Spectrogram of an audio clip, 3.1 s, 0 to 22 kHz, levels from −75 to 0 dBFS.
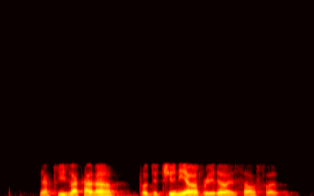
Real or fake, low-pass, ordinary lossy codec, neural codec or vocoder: fake; 3.6 kHz; Opus, 32 kbps; codec, 24 kHz, 1.5 kbps, HILCodec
